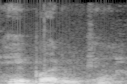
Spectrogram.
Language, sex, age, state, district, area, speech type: Odia, male, 60+, Odisha, Balangir, urban, spontaneous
